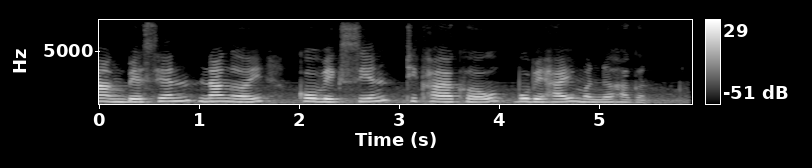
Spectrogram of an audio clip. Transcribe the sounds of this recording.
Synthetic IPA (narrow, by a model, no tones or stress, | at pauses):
aŋbesenːaŋɯj | kʰɔwbɛksintʰikʰaakʰɯwbɔbeɦajmənːɯɦaɡɯn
